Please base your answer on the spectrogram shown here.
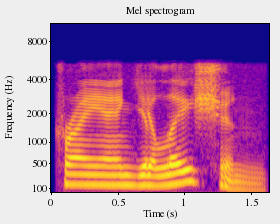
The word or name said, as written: triangulation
